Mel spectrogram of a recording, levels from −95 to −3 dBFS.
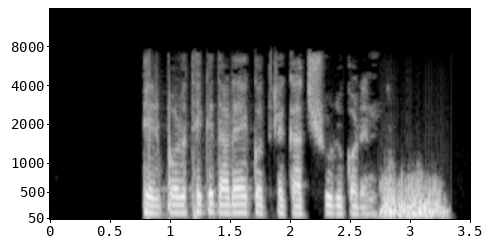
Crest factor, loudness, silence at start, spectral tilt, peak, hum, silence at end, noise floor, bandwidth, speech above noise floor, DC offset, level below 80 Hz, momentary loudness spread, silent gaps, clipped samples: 14 dB; -15 LUFS; 0.8 s; -7 dB/octave; -2 dBFS; none; 0.15 s; under -90 dBFS; 7.6 kHz; over 77 dB; under 0.1%; -38 dBFS; 4 LU; none; under 0.1%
